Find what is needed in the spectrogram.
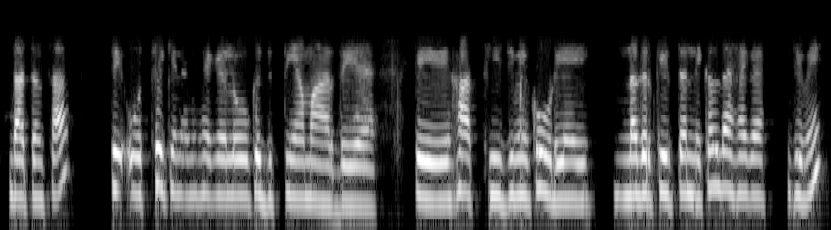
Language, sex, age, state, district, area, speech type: Punjabi, female, 30-45, Punjab, Muktsar, urban, conversation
